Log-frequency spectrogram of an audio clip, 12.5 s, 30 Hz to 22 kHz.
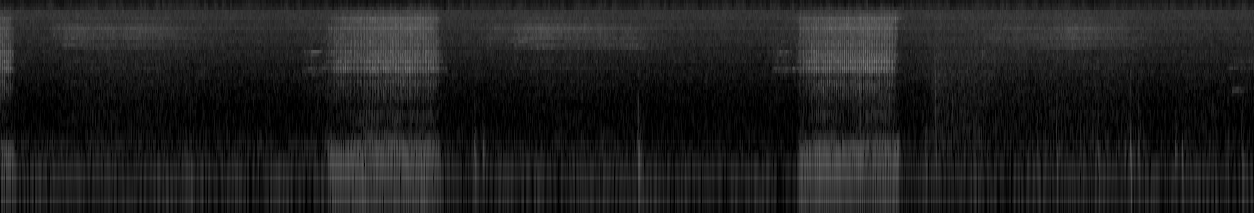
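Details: Loud snoring: two rattling snores about five seconds apart, roughly 12 breaths a minute, with quiet breathing between.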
